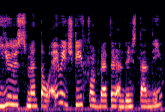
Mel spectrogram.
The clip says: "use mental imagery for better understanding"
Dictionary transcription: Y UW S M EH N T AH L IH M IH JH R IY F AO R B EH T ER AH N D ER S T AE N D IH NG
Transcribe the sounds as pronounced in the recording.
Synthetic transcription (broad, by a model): Y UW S M EH N T AH L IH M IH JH IY F AO R B EH T ER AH N D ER S T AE N D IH NG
